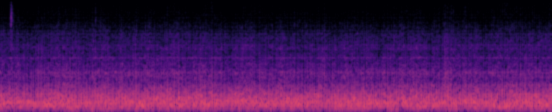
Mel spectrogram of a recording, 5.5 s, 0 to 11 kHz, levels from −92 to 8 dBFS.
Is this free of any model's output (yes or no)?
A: no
